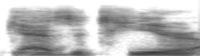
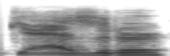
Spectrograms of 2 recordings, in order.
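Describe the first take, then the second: First: The word ends with a 'teer' sound. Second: The word ends without a 'teer' sound. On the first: "that T E E R sound is like Gazetteer" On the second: "some people call it a, um, a, a gazeter"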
